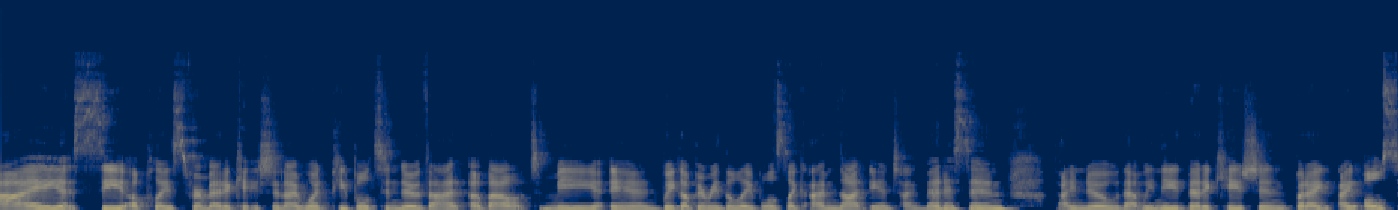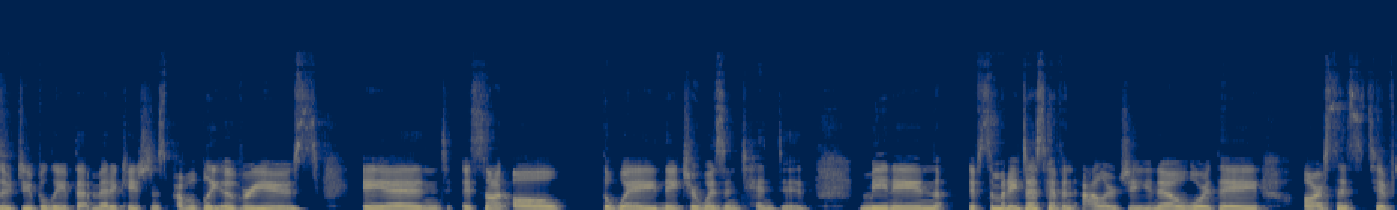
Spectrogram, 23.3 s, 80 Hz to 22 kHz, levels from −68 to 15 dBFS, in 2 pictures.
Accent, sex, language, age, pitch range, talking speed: American, female, English, 20-39, 175-215 Hz, 165 wpm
